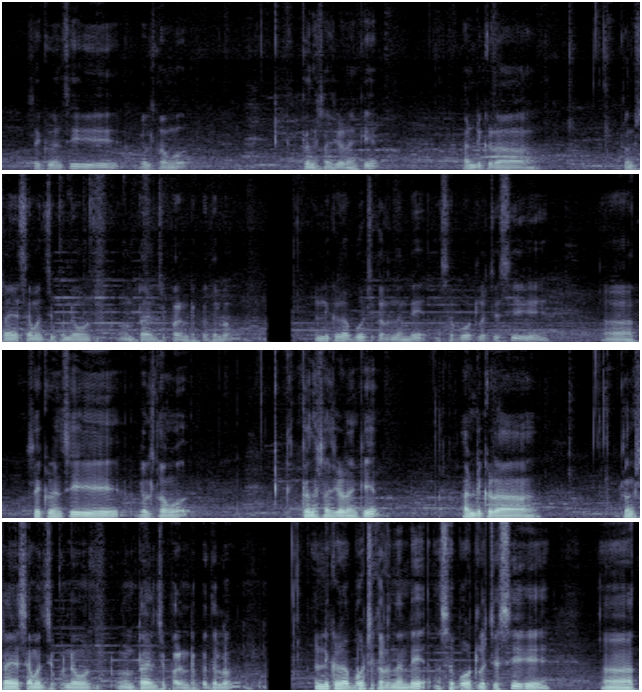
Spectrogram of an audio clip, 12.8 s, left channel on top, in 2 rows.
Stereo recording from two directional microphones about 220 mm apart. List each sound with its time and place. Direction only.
0.3 s speech: 35° right (ahead or behind)
9.5 s speech: 40° right (ahead or behind)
